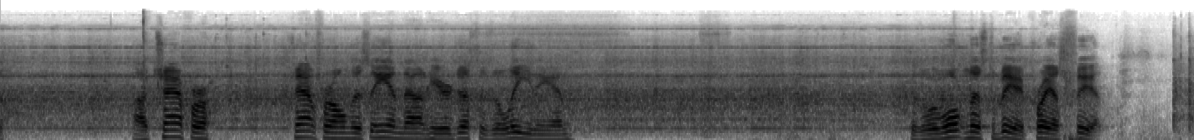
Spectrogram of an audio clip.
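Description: A lathe hums steadily as it spins, then stops.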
